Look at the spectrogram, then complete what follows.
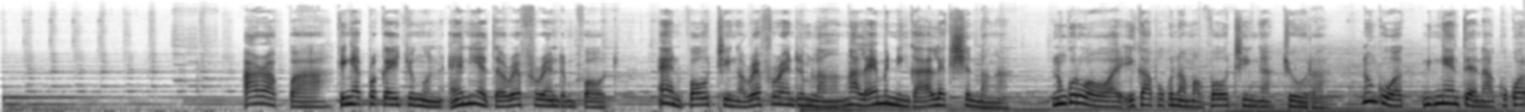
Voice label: Anindilyakwa, Completing the ballot paper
